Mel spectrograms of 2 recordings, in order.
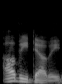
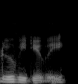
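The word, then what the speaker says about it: Ubbi Dubbi: It's Ubby Dubby, not Ooby Dooby.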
